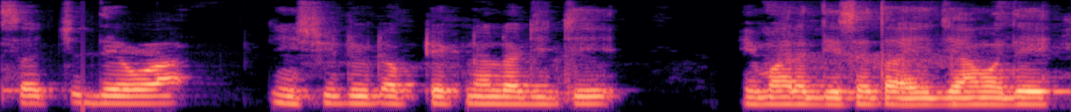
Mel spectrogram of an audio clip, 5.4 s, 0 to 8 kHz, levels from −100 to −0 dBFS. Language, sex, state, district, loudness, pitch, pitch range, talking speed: Marathi, male, Maharashtra, Sindhudurg, -20 LUFS, 150 Hz, 140-155 Hz, 110 wpm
